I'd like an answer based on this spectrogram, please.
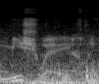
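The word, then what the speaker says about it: Mixue: So for those of you who don't know, Mishwe is spelled M-I-X-U-E, and it's the largest fast casual brand in the world.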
